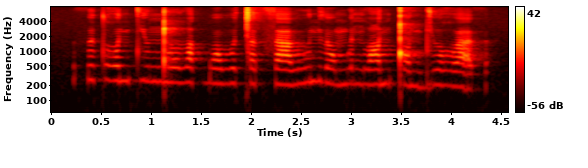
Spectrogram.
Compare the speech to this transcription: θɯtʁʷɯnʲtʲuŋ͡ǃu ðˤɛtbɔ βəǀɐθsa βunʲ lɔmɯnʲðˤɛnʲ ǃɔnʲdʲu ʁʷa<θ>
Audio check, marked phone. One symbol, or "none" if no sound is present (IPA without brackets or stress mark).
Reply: θ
